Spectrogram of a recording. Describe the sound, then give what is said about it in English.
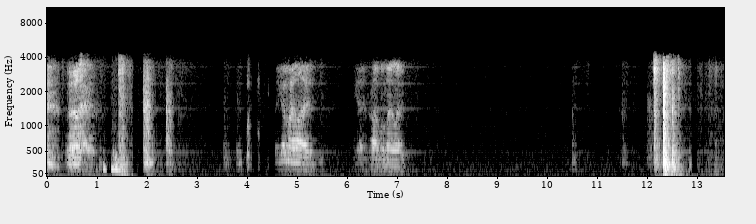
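A door is opened with a quick run of clicks and knocks as someone sticks their head out, followed by a couple of short muffled voices and then a single louder thud near the end. “I thought I was the last one to dial in, so let me stick my head out the door here.”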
